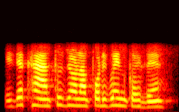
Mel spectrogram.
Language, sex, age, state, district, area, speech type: Odia, female, 45-60, Odisha, Angul, rural, conversation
